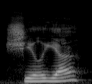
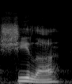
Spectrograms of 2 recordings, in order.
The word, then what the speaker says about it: Shelia: So, but no, she got tired of people not being able to pronounce her name properly because it's Shelia, and it's not Sheila, which is more common.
